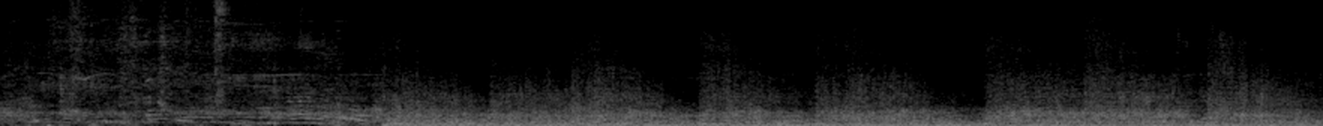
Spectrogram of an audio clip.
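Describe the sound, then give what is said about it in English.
Flashbang grenades deployed by New York police clearing protesters from a Columbia University campus building, heard on body cam footage, go off in a series of sharp, booming blasts over a dense roar of noise, several bursts a second or so apart, following a few seconds of shouting voices. “Those were flashbangs.”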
